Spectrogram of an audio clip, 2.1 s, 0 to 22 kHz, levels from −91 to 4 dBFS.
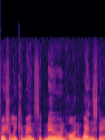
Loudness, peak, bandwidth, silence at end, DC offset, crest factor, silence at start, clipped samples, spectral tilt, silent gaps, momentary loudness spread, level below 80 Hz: -21 LUFS; -6 dBFS; 15.5 kHz; 0 s; under 0.1%; 14 dB; 0 s; under 0.1%; -7.5 dB/octave; none; 3 LU; -54 dBFS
